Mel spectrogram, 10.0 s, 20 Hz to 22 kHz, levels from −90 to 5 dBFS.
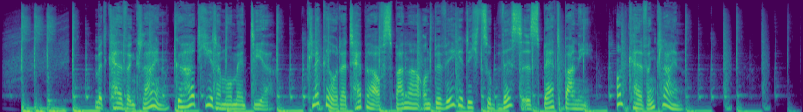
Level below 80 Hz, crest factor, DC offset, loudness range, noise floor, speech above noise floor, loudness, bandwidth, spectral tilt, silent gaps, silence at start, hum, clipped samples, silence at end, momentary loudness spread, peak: -26 dBFS; 16 dB; under 0.1%; 2 LU; -41 dBFS; 26 dB; -16 LUFS; over 20 kHz; -4 dB/octave; none; 0.25 s; none; under 0.1%; 0.15 s; 12 LU; -2 dBFS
